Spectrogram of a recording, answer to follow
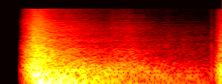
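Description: A deep, falling whoosh sound effect that swells in suddenly a moment in and fades out over about a second and a half.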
